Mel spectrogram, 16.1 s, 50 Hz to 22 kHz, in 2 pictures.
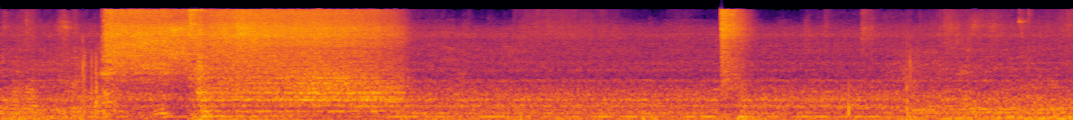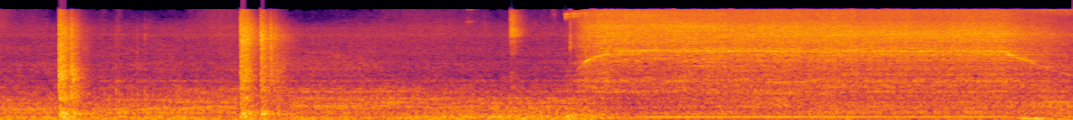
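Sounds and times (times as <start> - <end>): low steady rumble: 0.0 - 12.6
hand dryer blowing: 0.8 - 3.2, 12.3 - 16.0.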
